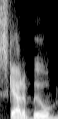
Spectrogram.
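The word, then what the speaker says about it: Skattebo: They wanted me to help you pronounce the running back and the Giants name. It is Scataboo.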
